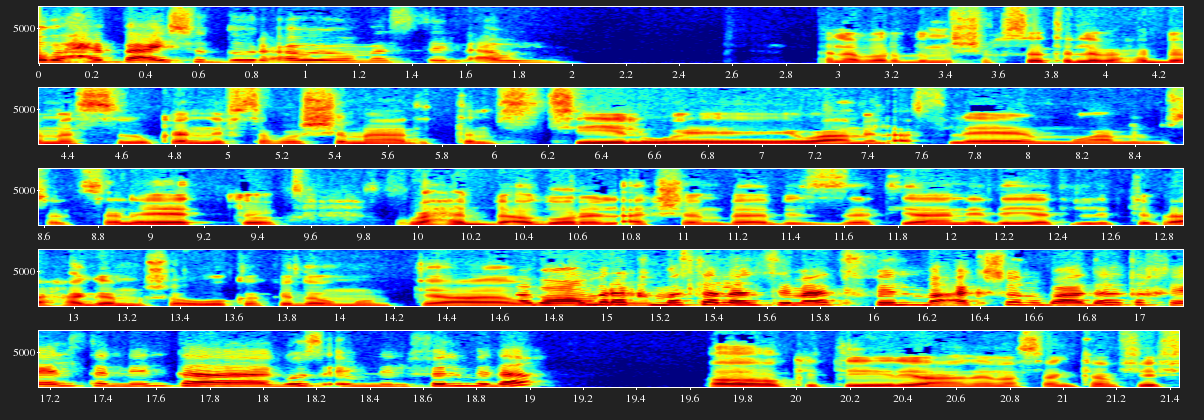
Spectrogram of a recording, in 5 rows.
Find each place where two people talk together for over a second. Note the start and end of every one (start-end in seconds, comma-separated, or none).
none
